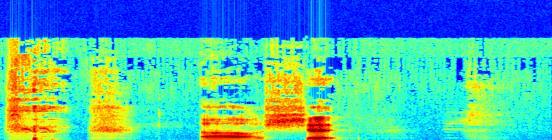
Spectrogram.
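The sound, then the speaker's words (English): A single sneeze, a quick sharp burst with a breathy, hissing tail, followed by a short exclaimed reaction from a voice. “Bless you.”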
